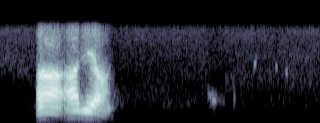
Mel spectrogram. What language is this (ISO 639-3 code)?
doi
